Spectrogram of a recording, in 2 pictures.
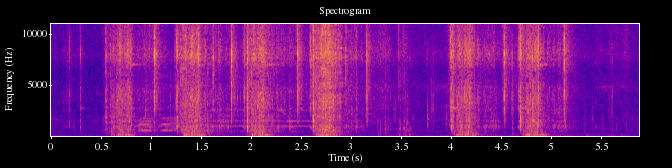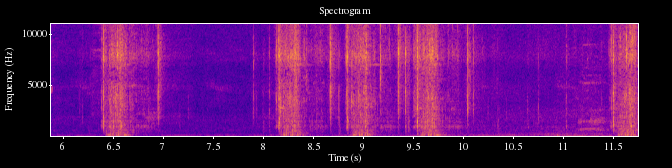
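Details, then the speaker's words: Brush cutter started after winter with fresh fuel, primer bulb pumped, already hard-starting since autumn: repeated recoil pulls, each a brief sputtering catch that dies out; hard starting. "Після зими таке часто, хоча скажу, тут конкретно цей цей ще підлючував з осені, то він ще тоді тяжко заводись."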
